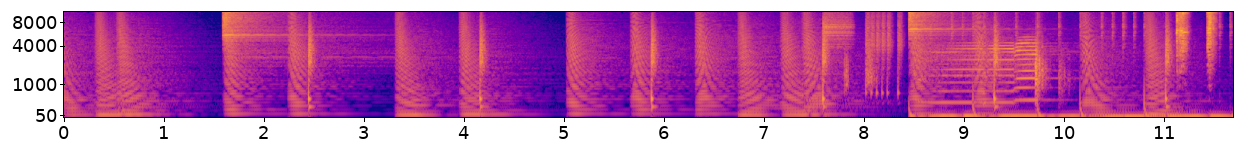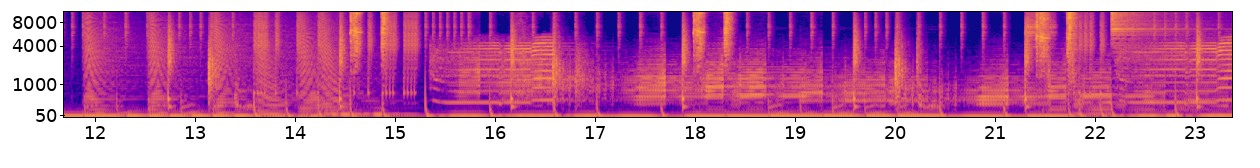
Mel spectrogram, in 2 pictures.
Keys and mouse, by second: 0.6 w, 1.4 b, 2.1 w, 6.4 click, 7.0 middle click, 7.5 right click, 7.5 w, 8.9 right click, 9.2 w, 10.0 middle click, 11.6 a, 11.9 b, 12.6 w, 13.2 w, 16.5 w, 17.3 w, 18.8 click, 20.1 w, 21.7 middle click, 22.1 w, 23.2 middle click.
